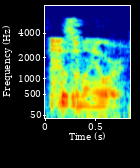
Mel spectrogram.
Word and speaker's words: Sotomayor: Sotomayor.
